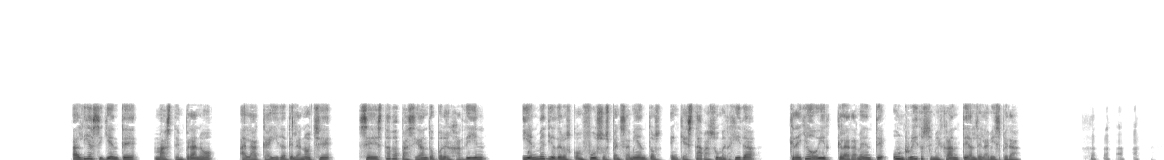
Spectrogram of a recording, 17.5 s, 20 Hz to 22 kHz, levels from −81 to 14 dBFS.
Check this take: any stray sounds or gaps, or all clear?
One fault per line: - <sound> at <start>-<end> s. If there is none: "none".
- laugh at 16.2-17.1 s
